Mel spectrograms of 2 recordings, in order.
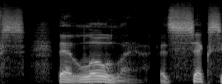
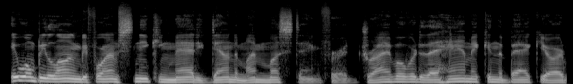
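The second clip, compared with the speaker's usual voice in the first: ordinary delivery, nothing marked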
